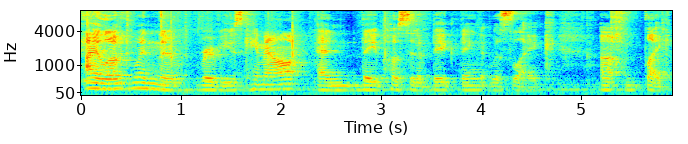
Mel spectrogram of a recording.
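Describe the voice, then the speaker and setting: With an American accent, a man speaks at a fairly slow pace and medium pitch against noticeable background noise. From Lexington, Kentucky, US. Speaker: podcast co-host. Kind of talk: casual chat. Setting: studio. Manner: animated.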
